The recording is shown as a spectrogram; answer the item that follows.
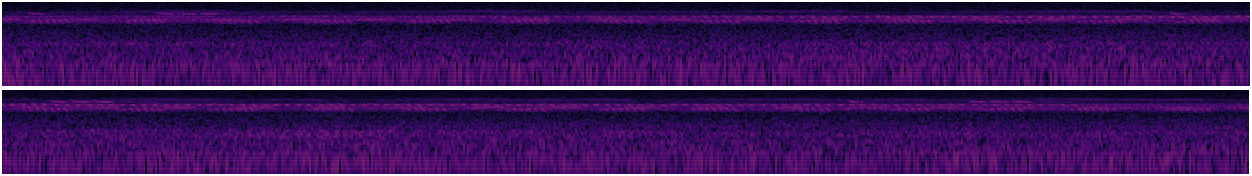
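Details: Forest insects of autumn at night, Tsukimi no Mori, Kaizu, Gifu, Japan: a bright, rapidly pulsing high trill dominates, joined by a sustained ringing tone and scattered sharper chirps above it.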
